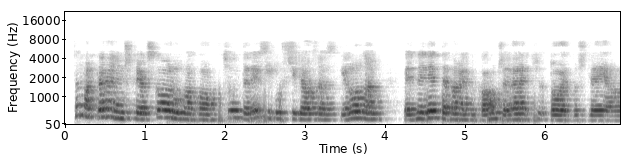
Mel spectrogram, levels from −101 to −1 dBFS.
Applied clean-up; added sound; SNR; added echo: neural mask model DeepFilterNet 3.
